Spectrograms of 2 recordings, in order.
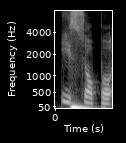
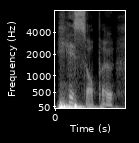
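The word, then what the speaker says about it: hyssopo: going to sing aspergesme esopo et mundabo um in ecclesiastical latin um i think at westminster cathedral when i was there we were told not to pronounce h's in latin so not hisopo again the smile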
